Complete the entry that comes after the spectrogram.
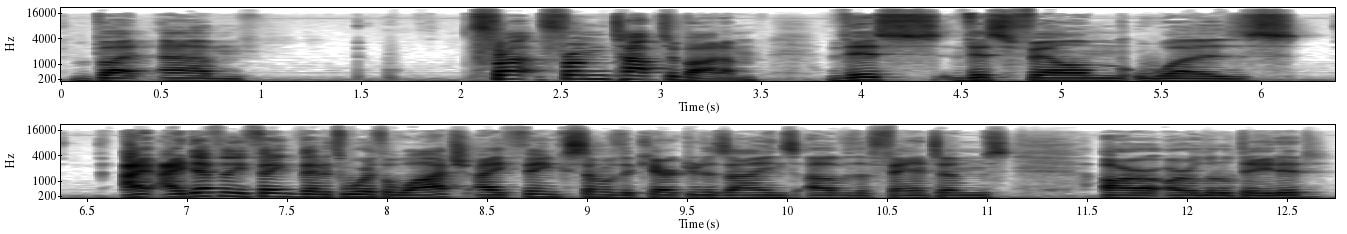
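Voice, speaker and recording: A man hosting a film discussion show, chatting casually in a halting, jokey way. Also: mid-range voice. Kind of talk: casual panel chat about movies.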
